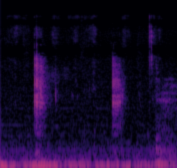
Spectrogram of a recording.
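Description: Faint creaking and rubbing of doubled acrylic thread drawn over a metal crochet hook while a triple crochet is worked. Two short brushing strokes come about a second apart, over a low steady hum.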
